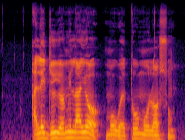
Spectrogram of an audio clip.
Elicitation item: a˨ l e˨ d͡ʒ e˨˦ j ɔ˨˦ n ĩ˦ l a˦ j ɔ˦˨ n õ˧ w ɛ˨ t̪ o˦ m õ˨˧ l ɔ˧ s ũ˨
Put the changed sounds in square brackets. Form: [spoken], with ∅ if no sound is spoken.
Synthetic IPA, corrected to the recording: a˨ l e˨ d͡ʒ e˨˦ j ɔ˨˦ [m] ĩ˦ l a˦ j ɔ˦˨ [m] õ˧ w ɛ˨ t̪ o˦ m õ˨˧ l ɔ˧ s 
